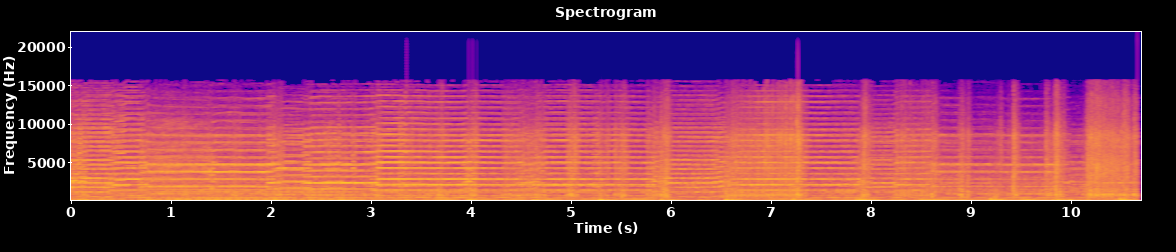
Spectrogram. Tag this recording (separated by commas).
playing bagpipes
